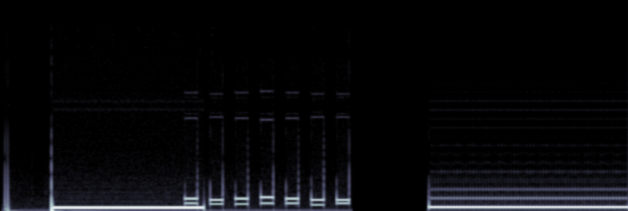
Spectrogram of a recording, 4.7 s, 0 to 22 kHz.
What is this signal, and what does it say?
DTMF, heard as telephone touch tones, tones of about 120 ms. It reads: 8459817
